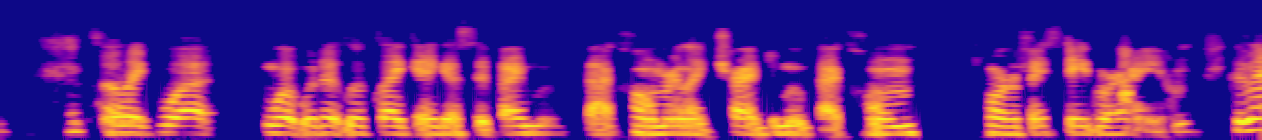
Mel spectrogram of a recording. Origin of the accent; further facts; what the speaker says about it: upstate New York, United States; now in Portland, United States; I live in Portland, Oregon. I'm from upstate New York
